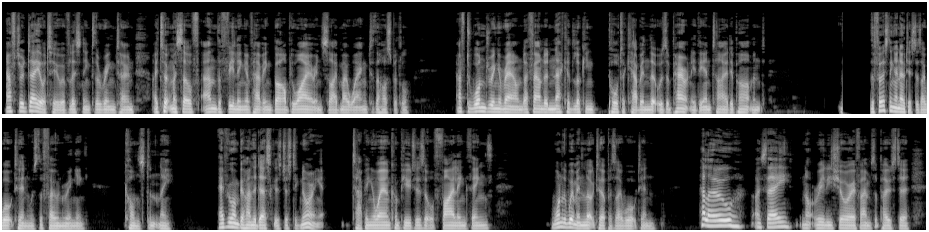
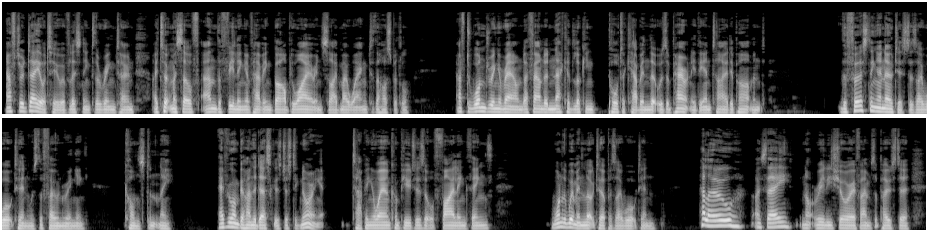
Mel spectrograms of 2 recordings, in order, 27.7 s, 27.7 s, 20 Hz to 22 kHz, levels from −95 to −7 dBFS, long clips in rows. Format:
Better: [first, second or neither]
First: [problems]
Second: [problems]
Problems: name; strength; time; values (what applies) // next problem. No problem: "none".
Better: second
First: audio freezing; at 13 s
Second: none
